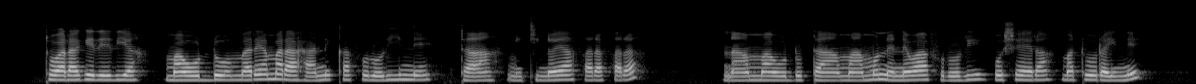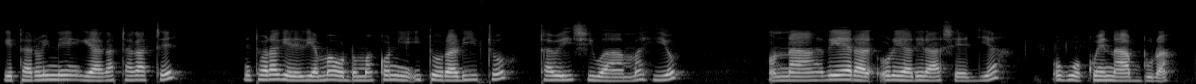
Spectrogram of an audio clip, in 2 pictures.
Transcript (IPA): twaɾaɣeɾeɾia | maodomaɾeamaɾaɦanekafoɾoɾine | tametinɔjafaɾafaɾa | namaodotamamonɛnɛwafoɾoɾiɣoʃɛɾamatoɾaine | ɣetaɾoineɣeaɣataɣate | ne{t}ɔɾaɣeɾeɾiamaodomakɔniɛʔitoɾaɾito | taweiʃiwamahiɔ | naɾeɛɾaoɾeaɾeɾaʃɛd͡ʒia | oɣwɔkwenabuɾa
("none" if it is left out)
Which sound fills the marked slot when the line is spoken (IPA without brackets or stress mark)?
t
